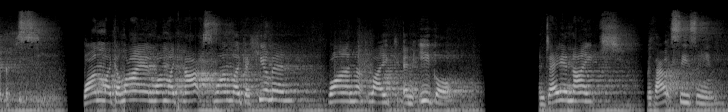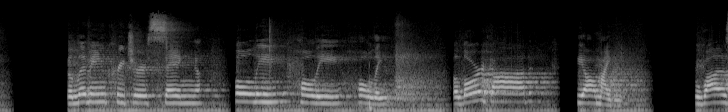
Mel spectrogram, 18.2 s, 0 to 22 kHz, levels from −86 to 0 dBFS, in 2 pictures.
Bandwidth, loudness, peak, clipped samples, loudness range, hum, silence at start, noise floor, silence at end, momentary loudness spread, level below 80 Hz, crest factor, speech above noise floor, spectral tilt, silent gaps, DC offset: 15 kHz; -30 LUFS; -16 dBFS; under 0.1%; 3 LU; none; 0 s; under -90 dBFS; 0 s; 13 LU; -44 dBFS; 14 dB; over 61 dB; -4 dB/octave; 0.85-1.04 s, 6.07-6.73 s, 9.28-9.94 s, 11.99-12.03 s, 16.11-16.31 s, 17.27-17.79 s; under 0.1%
